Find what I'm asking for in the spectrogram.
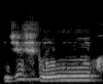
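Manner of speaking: जिष्णु with the last vowel held; long final ū. Shown as a demonstration. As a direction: stretch the णू of जिष्णु. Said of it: "बड़े ऊ की मात्रा". (जिष्णु के अंत में बड़ा ऊ खींचकर)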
